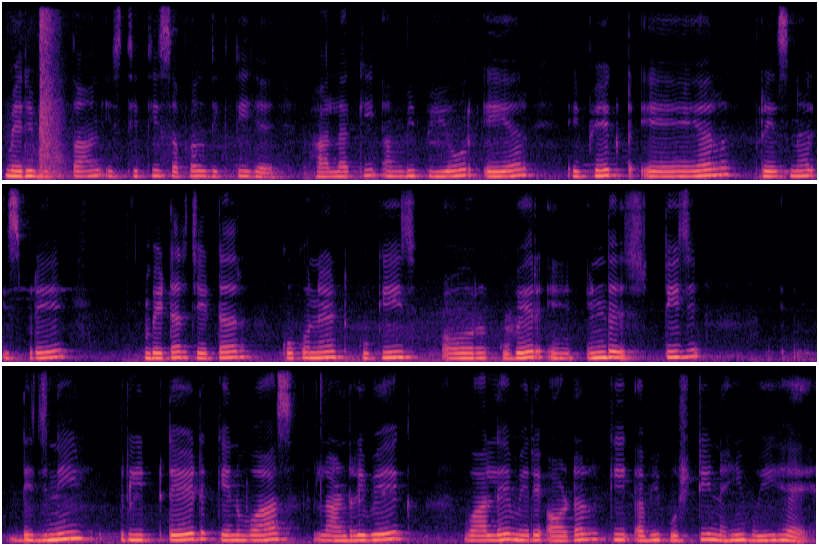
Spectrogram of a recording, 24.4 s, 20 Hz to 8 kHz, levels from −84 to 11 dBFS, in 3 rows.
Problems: background sounds at intervals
